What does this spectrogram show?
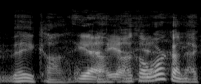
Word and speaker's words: Vivekananda: No, Swami, they say Vivekananda, but you say it differently. Well, Vivekananda. How you? I would emphasize the second syllable, so Vivekananda. Vivekananda.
